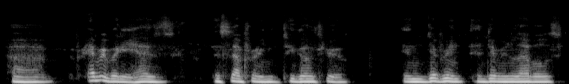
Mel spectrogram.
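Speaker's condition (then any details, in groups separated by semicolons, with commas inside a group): Parkinson's disease; onset around 81st birthday, face frozen like a mask at diagnosis, confirmed by neurologist; chief symptom torpor, sluggishness, lethargy rather than shakes, exhaustion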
